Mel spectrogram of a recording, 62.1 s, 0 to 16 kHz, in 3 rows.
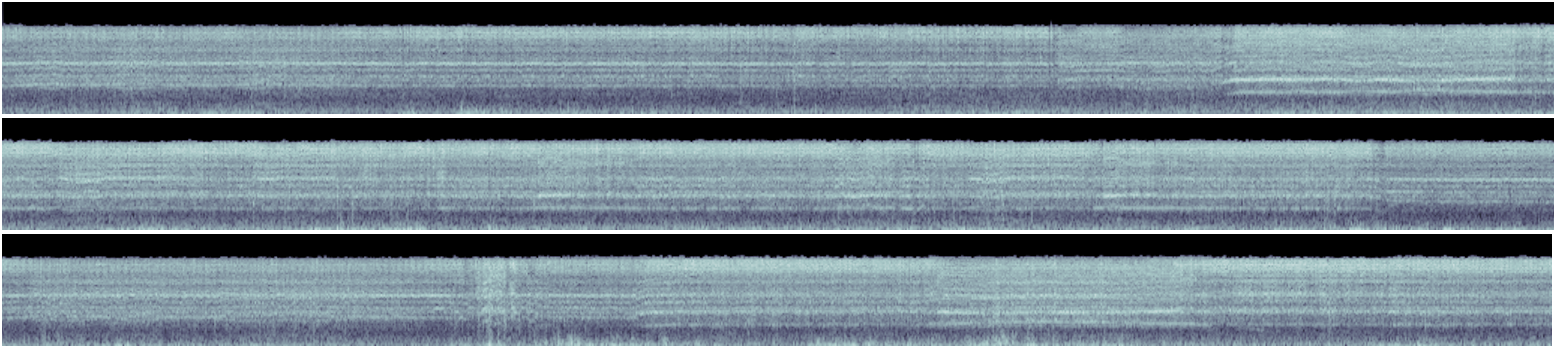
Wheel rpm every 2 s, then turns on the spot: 110, 110, 120, 120, 120, 120, 110, 110, 150, 160, 160, 160, 160, 160, 160, 160, 160, 160, 160, 140, 110, 110, 110, 120, 130, 160, 160, 160, 160, 160, 160.
none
